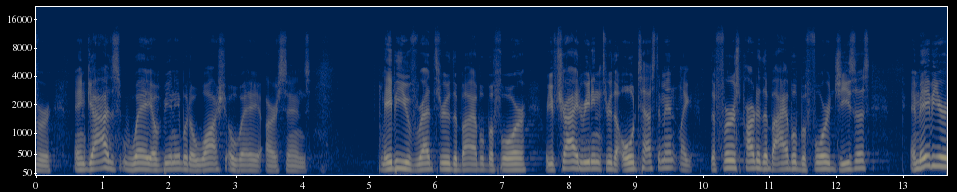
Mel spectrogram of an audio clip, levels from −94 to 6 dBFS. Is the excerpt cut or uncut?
uncut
